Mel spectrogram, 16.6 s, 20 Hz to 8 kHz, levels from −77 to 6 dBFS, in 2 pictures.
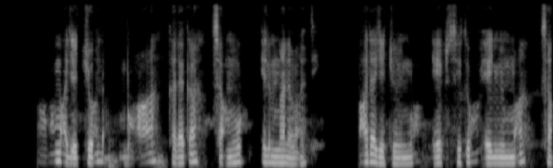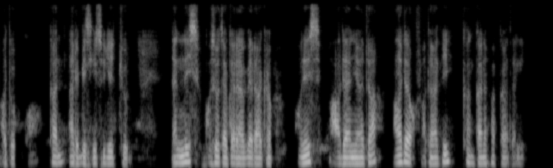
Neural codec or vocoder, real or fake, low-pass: codec, 16 kHz in and 24 kHz out, 1.1 kbps, FireRedTTS-2 codec; fake; 7.2 kHz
